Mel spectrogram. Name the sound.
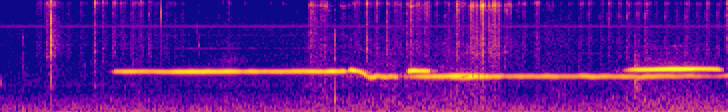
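people whistling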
